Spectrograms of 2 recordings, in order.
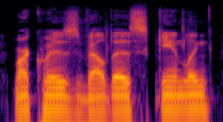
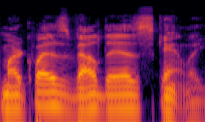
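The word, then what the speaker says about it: Marquez Valdes-Scantling: I can never remember how to pronounce it. Marquez Valdez-Scantling. It's a mouthful. MVS rolls off the tongue much easier. We'll go with Marquez Valdez-Scantling.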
